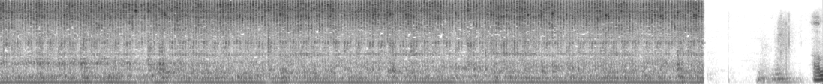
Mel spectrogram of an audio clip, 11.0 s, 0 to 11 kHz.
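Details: 2011 Citroën Picasso diesel at idle after the diesel rail pressure sensor was replaced; even idle with a faint light whirring rattle on top, the owner's remaining small noise, suspected worn timing tensioner and idler pulleys.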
